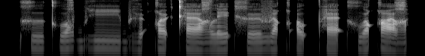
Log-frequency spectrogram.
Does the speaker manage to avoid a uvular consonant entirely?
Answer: no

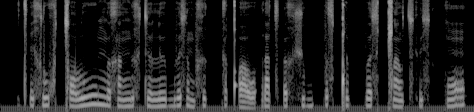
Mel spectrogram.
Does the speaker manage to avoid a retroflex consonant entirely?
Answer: yes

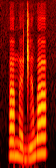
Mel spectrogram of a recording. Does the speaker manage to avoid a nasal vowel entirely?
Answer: no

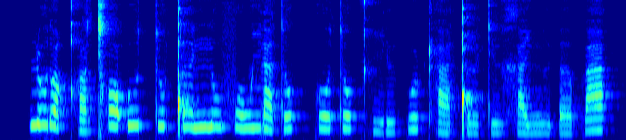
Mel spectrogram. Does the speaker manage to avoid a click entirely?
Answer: no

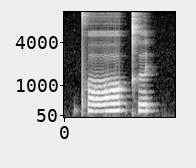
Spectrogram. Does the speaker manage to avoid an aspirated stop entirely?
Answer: no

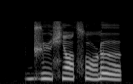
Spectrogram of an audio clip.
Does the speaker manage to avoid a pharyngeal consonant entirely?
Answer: yes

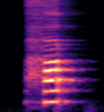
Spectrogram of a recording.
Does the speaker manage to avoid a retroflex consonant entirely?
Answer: yes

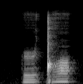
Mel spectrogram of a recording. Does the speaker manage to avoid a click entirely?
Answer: no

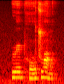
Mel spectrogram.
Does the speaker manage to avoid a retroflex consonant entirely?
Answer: no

